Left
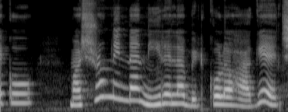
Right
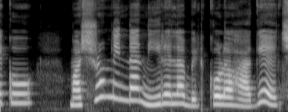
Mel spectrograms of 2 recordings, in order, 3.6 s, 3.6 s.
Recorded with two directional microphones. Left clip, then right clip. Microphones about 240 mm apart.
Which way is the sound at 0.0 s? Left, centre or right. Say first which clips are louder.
Right 11 dB; centre.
